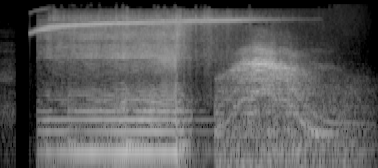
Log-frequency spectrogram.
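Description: A loud, buzzy, droning tone with a thin high whine, then a drawn-out meow from a cat called Schrodinger that rises and falls before fading out, with no talking.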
